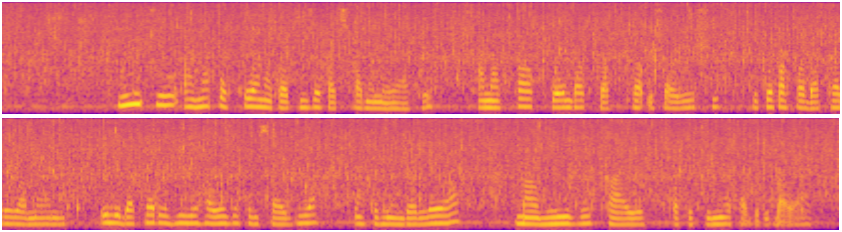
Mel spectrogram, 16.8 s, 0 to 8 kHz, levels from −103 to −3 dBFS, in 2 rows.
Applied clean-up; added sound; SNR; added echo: none; Stream; 6 dB; none.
